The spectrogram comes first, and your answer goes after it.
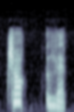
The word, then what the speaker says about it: chocolate: So for this one, so we will, when we pronounce chocolate, so we will remove the letter O. So it will sound like chocolate.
